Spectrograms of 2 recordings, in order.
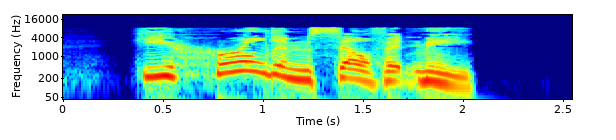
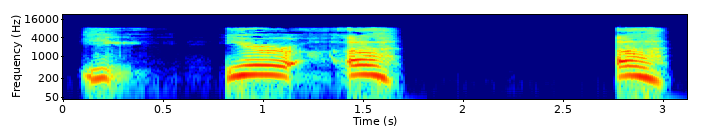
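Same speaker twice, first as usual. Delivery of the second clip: weak and faint; 6 semitones higher than usual. A narrator's reading. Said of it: "coughed weakly".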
